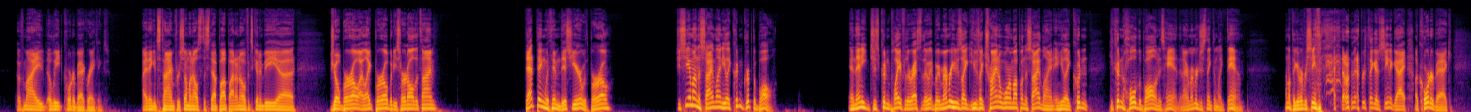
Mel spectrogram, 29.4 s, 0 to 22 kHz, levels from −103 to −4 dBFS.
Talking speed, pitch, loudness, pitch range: 245 wpm, 130 Hz, -23 LUFS, 105-155 Hz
